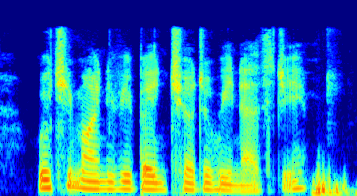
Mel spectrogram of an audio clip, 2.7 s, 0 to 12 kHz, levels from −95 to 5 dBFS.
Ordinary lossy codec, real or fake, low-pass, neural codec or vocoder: MP3, 64 kbps; real; 7.2 kHz; none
